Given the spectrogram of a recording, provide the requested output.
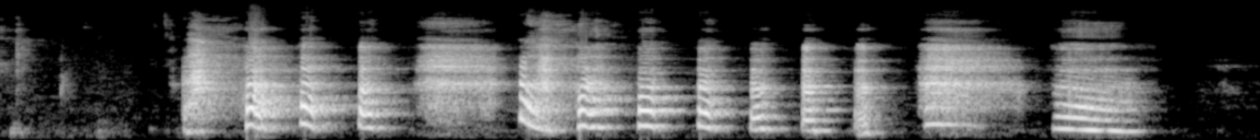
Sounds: Laughter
